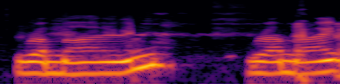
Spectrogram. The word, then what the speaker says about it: Ramon: So someone like Ramon, and see, I pronounced it right. It's Ramon, even with an Australian accent, it's Ramon.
